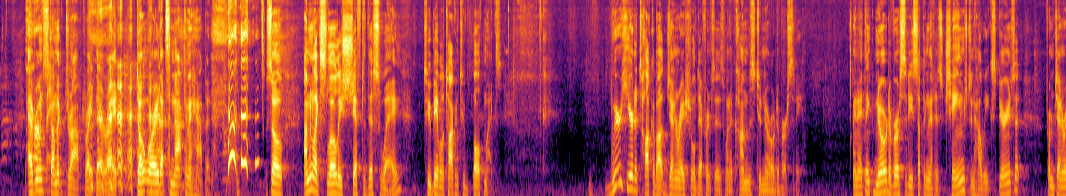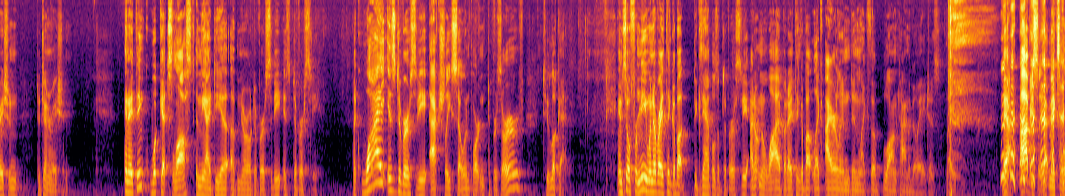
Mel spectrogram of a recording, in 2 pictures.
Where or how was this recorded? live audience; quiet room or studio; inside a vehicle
live audience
